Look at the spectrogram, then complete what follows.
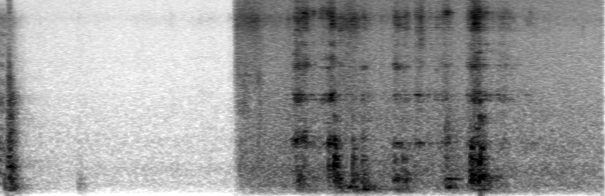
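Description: A short clunk right at the start, then dead silence for about two seconds, then an irregular run of wooden knocks, clunks and rubbing as wooden boards are handled, loudest around three and a half and five seconds in.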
